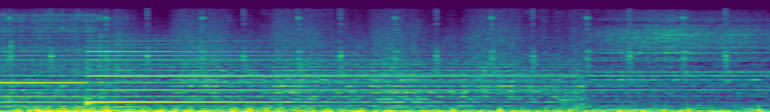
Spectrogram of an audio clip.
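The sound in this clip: A clock ticking at midnight in a darkened chamber, its sharp, evenly spaced ticks repeating many times over a sustained tonal drone.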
